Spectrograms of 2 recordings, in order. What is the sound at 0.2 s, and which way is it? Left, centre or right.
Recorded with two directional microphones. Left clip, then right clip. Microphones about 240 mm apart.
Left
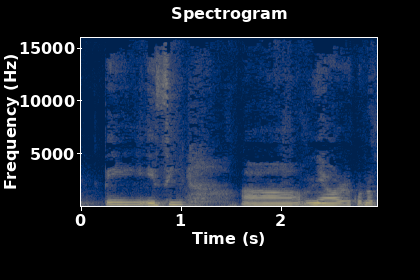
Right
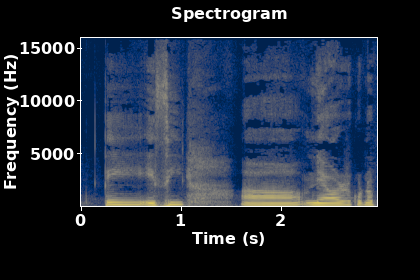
Speech, right.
